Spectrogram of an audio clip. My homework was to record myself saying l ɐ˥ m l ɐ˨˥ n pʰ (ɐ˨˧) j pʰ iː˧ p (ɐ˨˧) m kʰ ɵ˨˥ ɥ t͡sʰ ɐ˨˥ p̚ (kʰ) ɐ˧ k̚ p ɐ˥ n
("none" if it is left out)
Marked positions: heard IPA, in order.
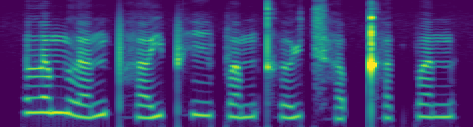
ɐ˨˥, ɐ˨˧, kʰ

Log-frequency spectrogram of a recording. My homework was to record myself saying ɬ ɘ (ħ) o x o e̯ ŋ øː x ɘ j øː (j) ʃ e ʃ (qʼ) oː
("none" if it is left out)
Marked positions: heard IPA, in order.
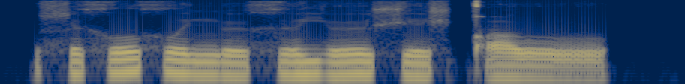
x, none, qʼ

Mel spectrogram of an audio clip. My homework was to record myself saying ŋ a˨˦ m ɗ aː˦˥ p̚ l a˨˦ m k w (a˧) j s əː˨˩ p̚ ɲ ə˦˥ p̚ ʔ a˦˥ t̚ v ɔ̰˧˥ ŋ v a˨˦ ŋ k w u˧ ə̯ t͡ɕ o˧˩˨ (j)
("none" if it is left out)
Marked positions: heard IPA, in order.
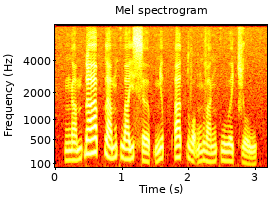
a˨˦, w

